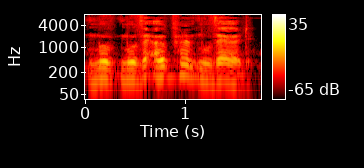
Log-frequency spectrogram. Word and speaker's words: Mourvèdre: okay, I would pronounce Mourvèdre. Mourvèdre? Mourvèdre. Anyway, Mourvèdre.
